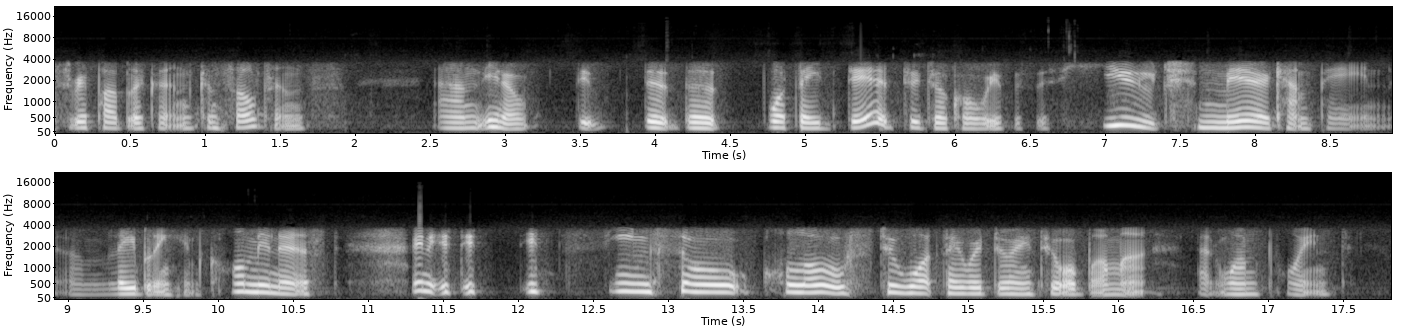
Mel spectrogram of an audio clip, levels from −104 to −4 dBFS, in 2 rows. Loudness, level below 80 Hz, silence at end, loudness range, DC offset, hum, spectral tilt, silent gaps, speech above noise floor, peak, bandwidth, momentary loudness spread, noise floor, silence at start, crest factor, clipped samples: -20 LUFS; -74 dBFS; 0.4 s; 5 LU; under 0.1%; none; -9.5 dB/octave; none; 41 dB; -6 dBFS; 3.9 kHz; 16 LU; -61 dBFS; 0.05 s; 14 dB; under 0.1%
